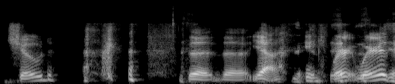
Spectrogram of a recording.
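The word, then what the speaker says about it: Ch'od: saying this incorrectly but I believe it's pronounced chode the the yeah where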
